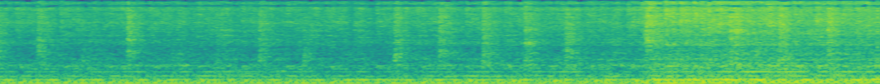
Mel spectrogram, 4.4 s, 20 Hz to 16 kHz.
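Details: 1969 Camaro V8 that sat 36 years, freshly revived, idling in drive with a deep rumble and a light steady tick: a bad exhaust leak at the header, as the new gasket's top appears torn.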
